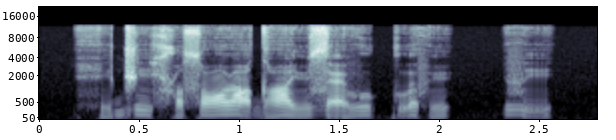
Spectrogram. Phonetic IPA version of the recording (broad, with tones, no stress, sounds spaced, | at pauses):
h i˩˥ d͡ʒ i˥˧ x y˩˥ sˤ u˩˥ ɹ ṵ˥˧ dˤ i˩˥ j y˩˥ z æ̰˥˧ v u˥˧ kː ṵ˥˧ ə̯ f y˩˥ | v ḭ˥˧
